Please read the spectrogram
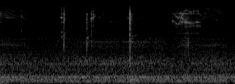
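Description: Faint, scattered light metallic clicks and ticks from a whip-finish tool and tying thread as a whip finish is wrapped behind a fly's bead head. The loudest tick comes about a second and a half in.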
